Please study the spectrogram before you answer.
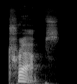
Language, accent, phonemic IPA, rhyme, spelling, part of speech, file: English, General American, /tɹæps/, -æps, traps, noun / verb, En-us-traps.ogg
- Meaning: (noun) 1. plural of trap 2. A trap set (drum kit) 3. Archaic form of trappings (“clothing, equipment; horse coverings”); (verb) third-person singular simple present indicative of trap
